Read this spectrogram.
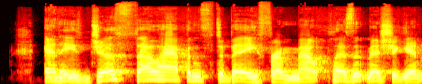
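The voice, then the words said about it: Put-on Southern accent. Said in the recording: “I did in a Southern accent.”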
